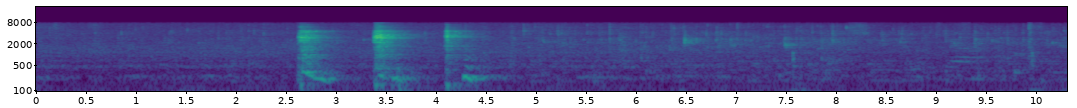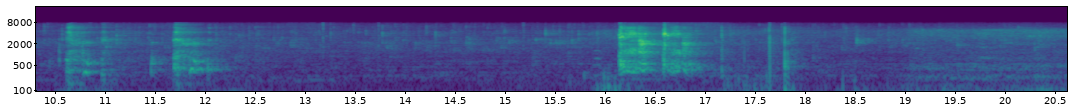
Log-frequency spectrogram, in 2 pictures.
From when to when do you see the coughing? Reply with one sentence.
You can hear the coughing from 2.6 to 4.4 s, from 10.6 to 12.1 s and from 16.1 to 17.2 s.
